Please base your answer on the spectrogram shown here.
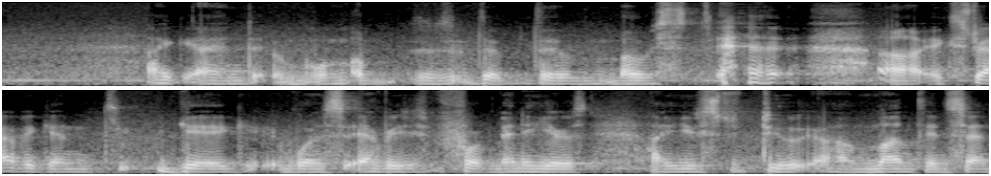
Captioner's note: laughs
